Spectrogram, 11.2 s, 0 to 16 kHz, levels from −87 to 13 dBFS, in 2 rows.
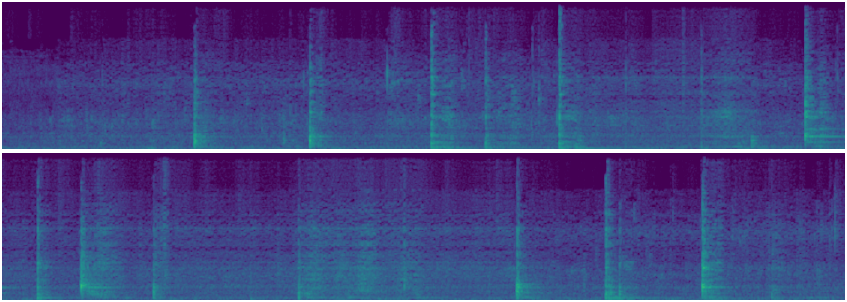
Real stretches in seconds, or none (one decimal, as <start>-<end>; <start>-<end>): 0.0-3.9; 5.0-5.6; 9.3-11.2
